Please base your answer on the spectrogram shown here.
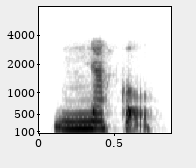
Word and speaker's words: knuckle: design silent letter g you don't say it silent k knowledge knuckle knives we're not saying that k at all we're seeing the n or the letter that's coming after it now for a silent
